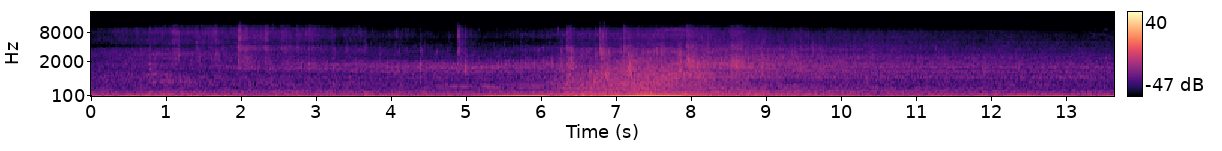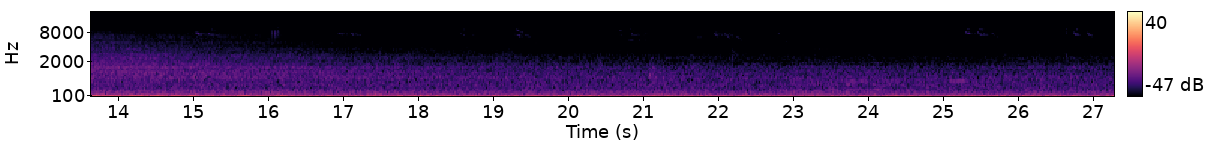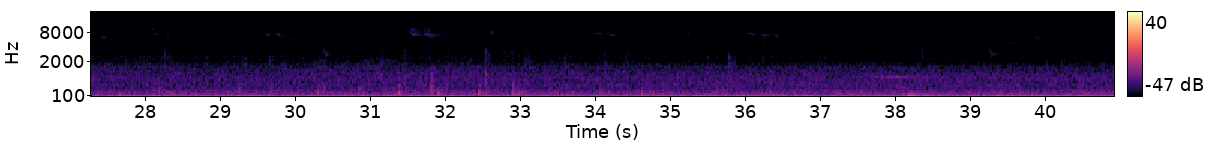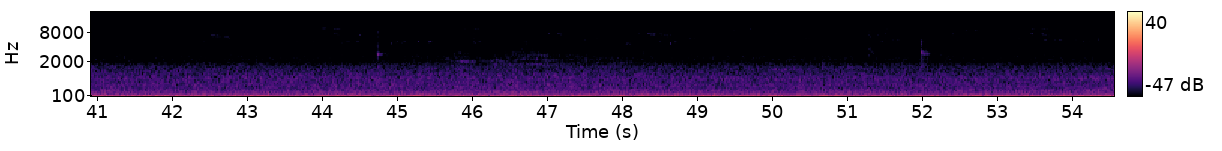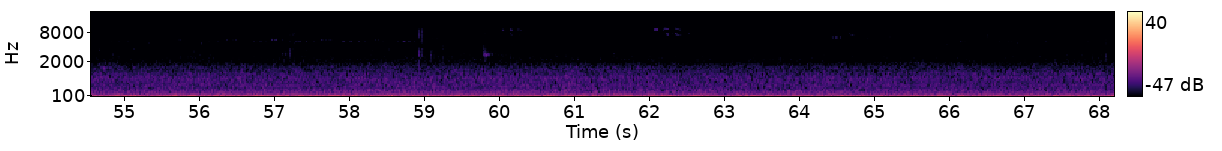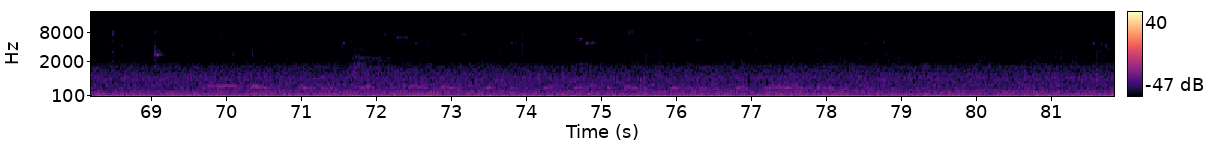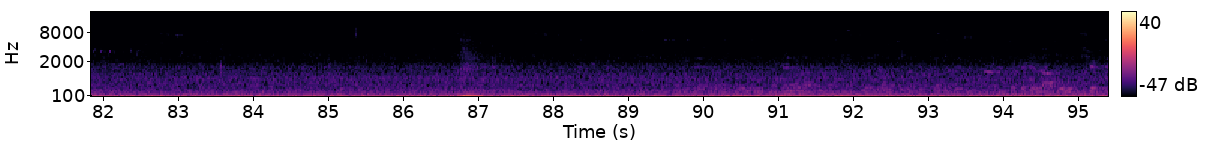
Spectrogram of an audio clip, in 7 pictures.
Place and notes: Houses, Dublin, Irlande - Trinity at the window
Trinity college
A lovely nice place, after the rain....and summer graduating. The tourists are gone, maybe a few students are still here.
Recording devices : Sound device mix pre 6 + 2 primo EM172 AB 30 cm setup.
County Dublin, Leinster, Ireland, 16 June 2019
